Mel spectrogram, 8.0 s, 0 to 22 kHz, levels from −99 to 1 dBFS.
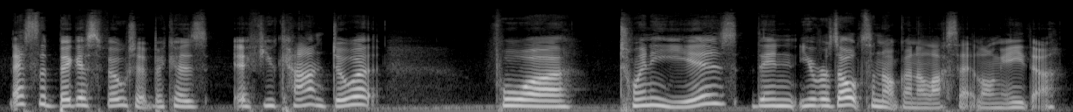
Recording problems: none

